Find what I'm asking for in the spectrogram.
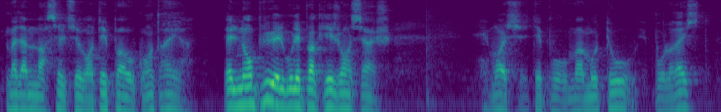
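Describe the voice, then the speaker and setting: An actor playing an ashamed young working-class suspect in a French radio play, pleading in halting, colloquial speech. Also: male voice, lowish voice, close to an everyday voice. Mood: confessional, ashamed.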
